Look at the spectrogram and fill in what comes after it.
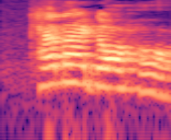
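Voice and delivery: ordinary talk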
